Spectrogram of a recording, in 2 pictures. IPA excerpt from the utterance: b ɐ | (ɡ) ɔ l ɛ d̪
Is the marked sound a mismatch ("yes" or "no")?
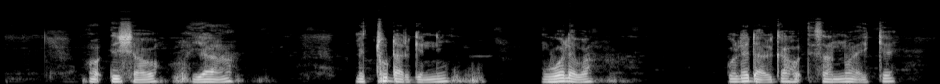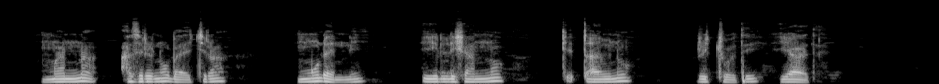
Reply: no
